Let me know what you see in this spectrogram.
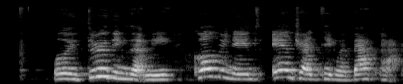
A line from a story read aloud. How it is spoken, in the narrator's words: exclaimed Bobber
